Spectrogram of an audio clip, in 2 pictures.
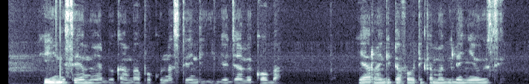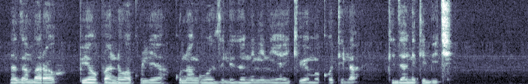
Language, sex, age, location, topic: Swahili, male, 25-35, Nairobi, finance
